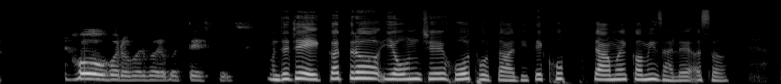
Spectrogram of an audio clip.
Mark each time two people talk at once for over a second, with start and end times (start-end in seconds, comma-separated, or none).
none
